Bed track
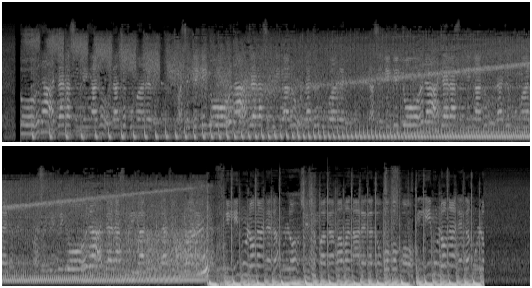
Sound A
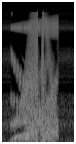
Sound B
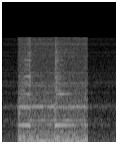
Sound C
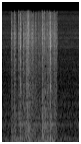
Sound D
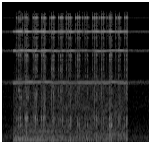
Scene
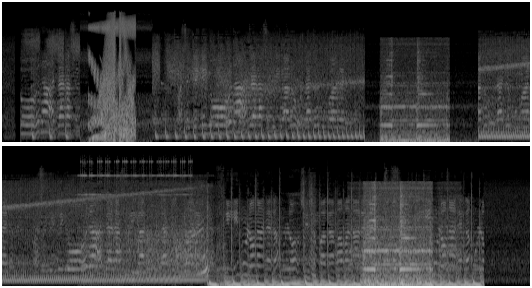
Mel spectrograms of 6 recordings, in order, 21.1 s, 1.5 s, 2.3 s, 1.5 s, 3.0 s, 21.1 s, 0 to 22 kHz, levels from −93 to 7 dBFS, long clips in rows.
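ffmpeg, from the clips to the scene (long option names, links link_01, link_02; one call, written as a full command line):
ffmpeg -i bed.wav -i cue0.wav -i cue1.wav -i cue2.wav -i cue3.wav -filter_complex "[2:a]asplit=2[link_01][link_02];[0:a]volume=-12.5dB[link_03];[link_01]lowshelf=frequency=67:gain=7[link_04];[link_02]acompressor=mode=upward:threshold=-37dB:ratio=2.5:attack=3.2:release=140:knee=2.83:detection=peak[link_05];[link_03]asplit=3[link_06][link_07][link_08];[link_06]atrim=end=1.554[link_09];[1:a]atrim=end=1.45,asetpts=PTS-STARTPTS,volume=-2dB[link_10];[link_07]atrim=start=2.996:end=7.244[link_11];[link_04]atrim=end=2.28,asetpts=PTS-STARTPTS,volume=-12.5dB[link_12];[link_08]atrim=start=9.516[link_13];[4:a]atrim=end=2.95,asetpts=PTS-STARTPTS,volume=-11.5dB,afade=type=in:duration=0.004:curve=hsin,afade=type=out:start_time=2.946:duration=0.004:curve=hsin,adelay=11850[link_14];[link_05]atrim=end=2.28,asetpts=PTS-STARTPTS,volume=-1.5dB,afade=type=in:duration=0.004:curve=hsin,afade=type=out:start_time=2.276:duration=0.004:curve=hsin,adelay=17460[link_15];[link_09][link_10]acrossfade=duration=0.004:curve1=hsin:curve2=hsin[link_16];[link_16][link_11]acrossfade=duration=0.004:curve1=hsin:curve2=hsin[link_17];[link_17][link_12]acrossfade=duration=0.004:curve1=hsin:curve2=hsin[link_18];[link_18][link_13]acrossfade=duration=0.004:curve1=hsin:curve2=hsin[link_19];[link_19][link_14][link_15]amix=inputs=3:normalize=0" out.wav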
